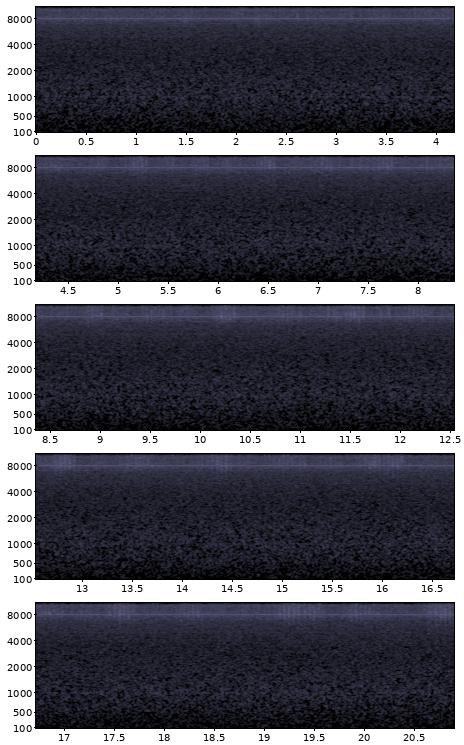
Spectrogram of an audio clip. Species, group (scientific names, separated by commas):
Platycleis albopunctata, Orthoptera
